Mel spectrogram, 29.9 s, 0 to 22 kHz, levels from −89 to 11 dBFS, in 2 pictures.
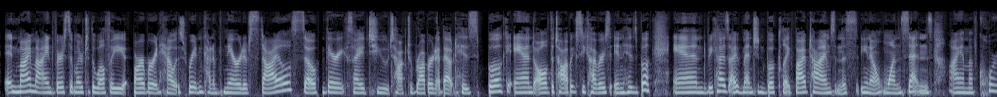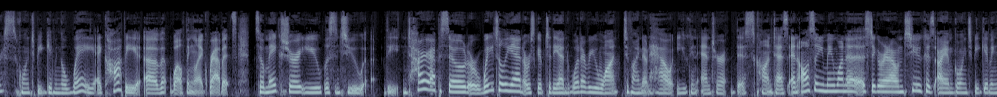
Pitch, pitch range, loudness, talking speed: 200 Hz, 185-225 Hz, -20 LUFS, 225 wpm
